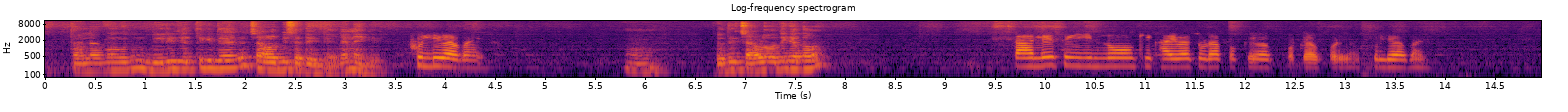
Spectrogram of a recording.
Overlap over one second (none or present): none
